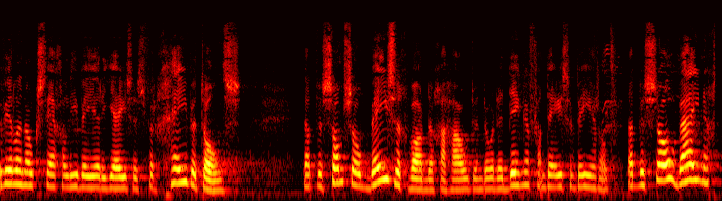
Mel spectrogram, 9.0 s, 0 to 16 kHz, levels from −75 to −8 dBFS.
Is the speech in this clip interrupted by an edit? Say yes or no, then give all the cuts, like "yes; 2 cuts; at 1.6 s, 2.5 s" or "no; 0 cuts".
yes; 1 cut; at 7.8 s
